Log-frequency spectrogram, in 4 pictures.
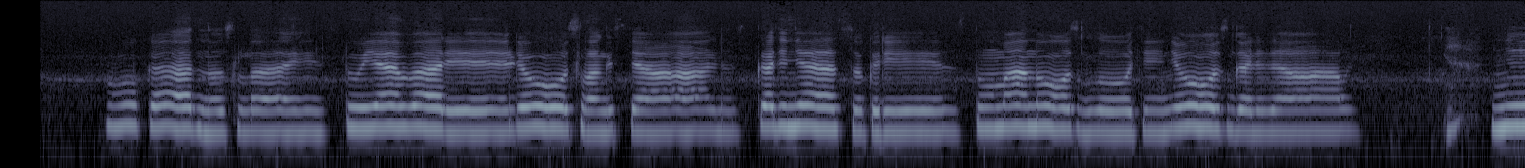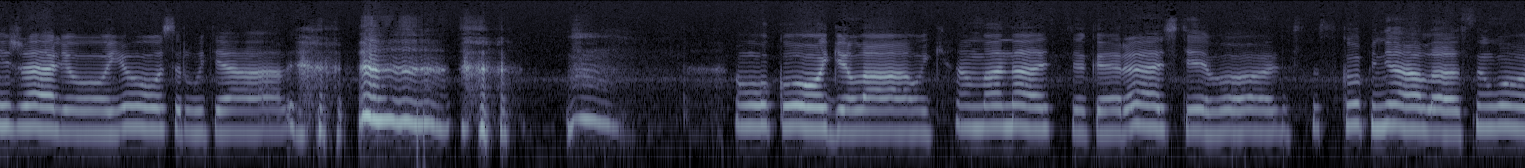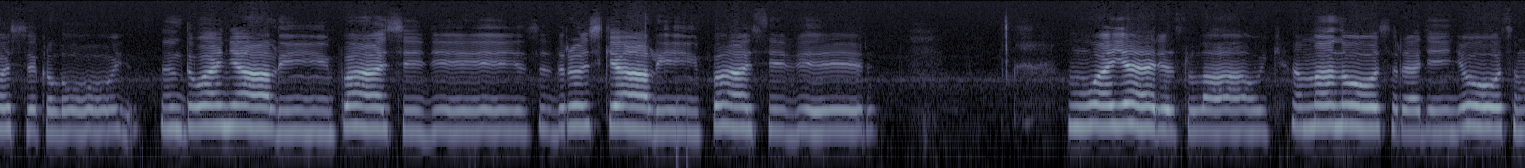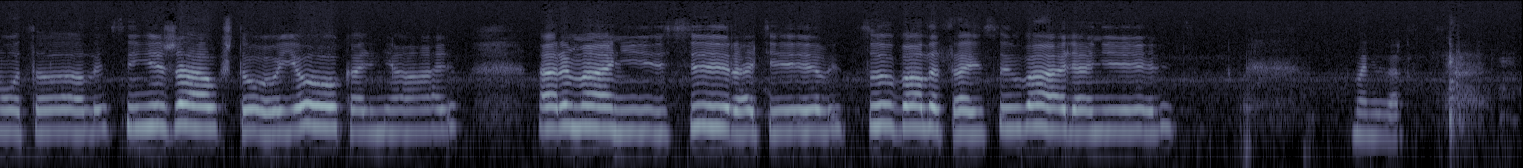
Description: Tipas daina Erdvinė aprėptis Dargužiai (Varėna)
Atlikimo pubūdis vokalinis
